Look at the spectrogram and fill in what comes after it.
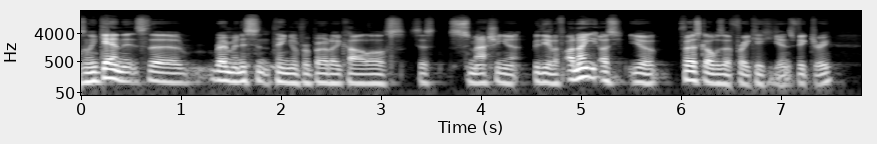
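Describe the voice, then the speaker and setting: A man speaks at a fairly quick pace with a fairly low pitch. His pitch variation is ordinary, and the recording is very clean with a silent background. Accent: Australian. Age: 40s. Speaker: podcast host. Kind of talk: casual interview.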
